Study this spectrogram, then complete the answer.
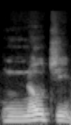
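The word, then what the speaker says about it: gnocchi: Have you guys had Nochi before? That G is silent, if I'm not mistaken.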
